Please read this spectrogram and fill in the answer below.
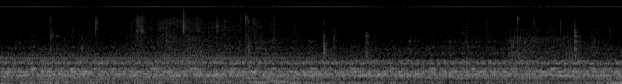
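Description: Steady drone of several held tones that runs unchanged, with faint scattered clicks and rustles over it.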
